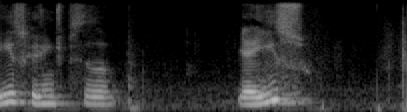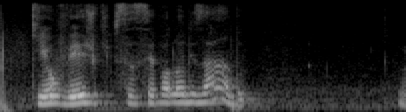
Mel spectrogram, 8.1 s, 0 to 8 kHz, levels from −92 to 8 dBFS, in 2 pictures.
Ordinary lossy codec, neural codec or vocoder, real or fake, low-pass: none; none; real; 7.2 kHz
